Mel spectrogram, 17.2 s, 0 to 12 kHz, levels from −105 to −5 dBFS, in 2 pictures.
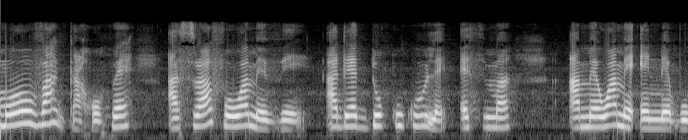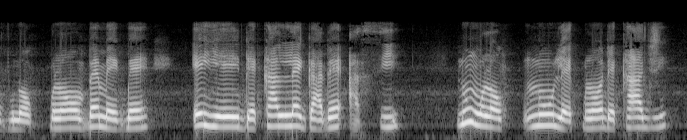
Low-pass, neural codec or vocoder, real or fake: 7.2 kHz; none; real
